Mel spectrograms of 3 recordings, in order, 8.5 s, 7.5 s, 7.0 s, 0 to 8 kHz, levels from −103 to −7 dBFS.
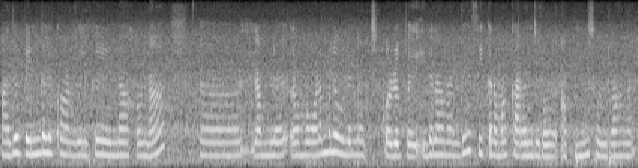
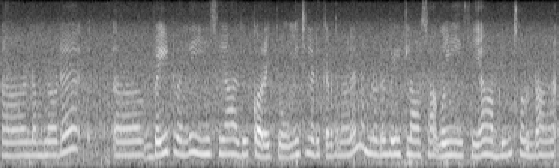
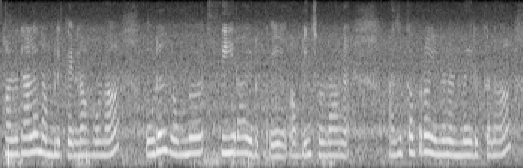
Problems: constant background noise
